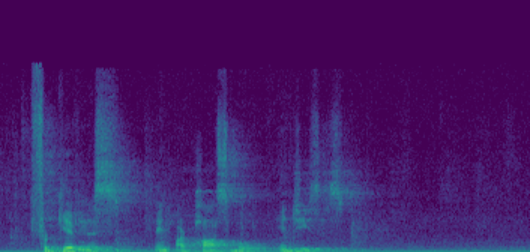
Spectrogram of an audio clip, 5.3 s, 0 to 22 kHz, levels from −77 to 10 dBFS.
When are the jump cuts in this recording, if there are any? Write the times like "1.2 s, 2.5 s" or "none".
1.7 s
